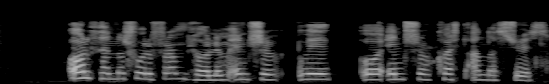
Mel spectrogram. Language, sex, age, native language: Icelandic, female, 12, Icelandic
